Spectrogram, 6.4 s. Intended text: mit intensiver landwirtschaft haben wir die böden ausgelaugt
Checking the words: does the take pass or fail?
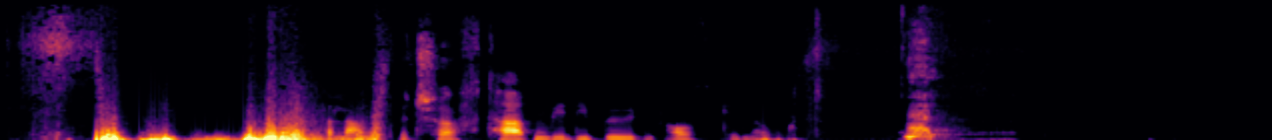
pass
